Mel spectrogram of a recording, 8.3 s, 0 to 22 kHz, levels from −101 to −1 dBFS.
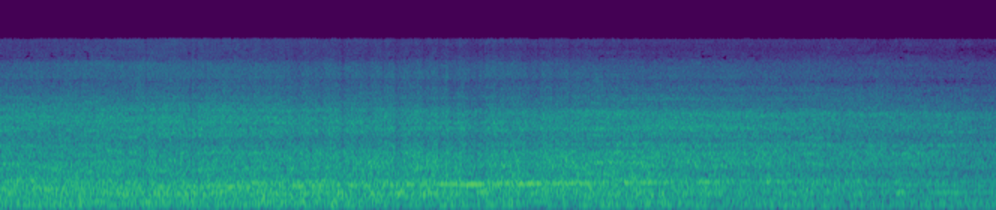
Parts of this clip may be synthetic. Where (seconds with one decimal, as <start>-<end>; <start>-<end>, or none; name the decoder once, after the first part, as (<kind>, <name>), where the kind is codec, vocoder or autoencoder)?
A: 1.1-2.7 (vocoder, BigVGAN v2); 6.1-6.7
